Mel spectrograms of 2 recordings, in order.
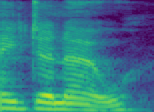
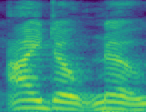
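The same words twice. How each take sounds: First: The words are run together and reduced. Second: Every word is pronounced fully and clearly. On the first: The speaker calls it right. "we don't pronounce fully" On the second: The speaker calls it wrong. "You wouldn't say I don't know usually"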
